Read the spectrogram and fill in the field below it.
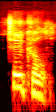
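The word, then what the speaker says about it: Tuchel: I want to mention too cool is that how you pronounce it yeah well done too cool yeah to Shell uh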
